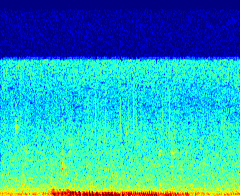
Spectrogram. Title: Stomach growling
